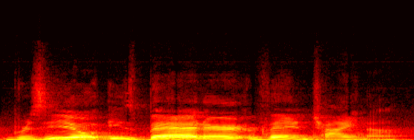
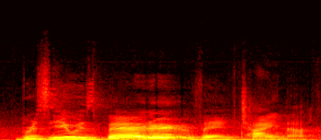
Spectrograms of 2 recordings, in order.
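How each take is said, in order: First: Each word said slowly and clearly; slow model answer. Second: Said in the usual way. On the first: Shown as a demonstration. Teacher slowly models an answer for students to copy. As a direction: spell the answer out slowly for learners. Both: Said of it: "Aí você pode responder".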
